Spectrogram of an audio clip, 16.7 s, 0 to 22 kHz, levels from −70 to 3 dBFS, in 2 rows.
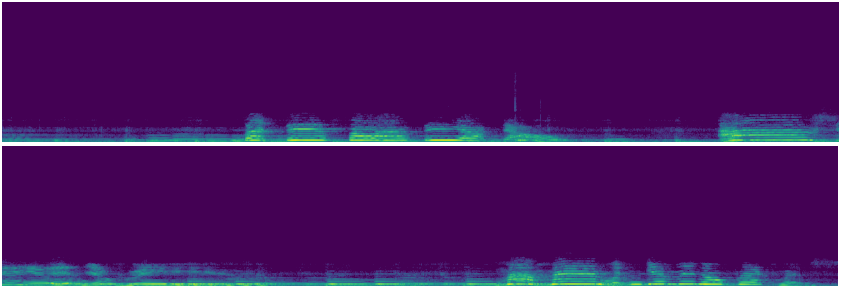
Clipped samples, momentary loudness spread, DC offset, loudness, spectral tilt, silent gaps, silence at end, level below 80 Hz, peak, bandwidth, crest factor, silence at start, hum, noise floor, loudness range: under 0.1%; 23 LU; under 0.1%; -17 LUFS; -10 dB/octave; none; 0.25 s; -58 dBFS; -2 dBFS; 4.3 kHz; 16 dB; 0 s; none; -40 dBFS; 7 LU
